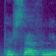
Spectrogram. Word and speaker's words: Persephone: sorry okay but yeah Persephone Persephone was her daughter that's how you pronounce her name Persephone mm-hmm and Demeter was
